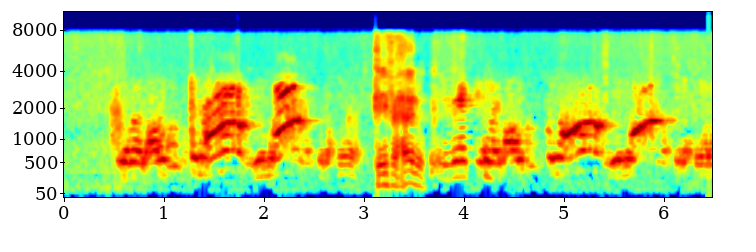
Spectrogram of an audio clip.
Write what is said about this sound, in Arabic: يعني توطي صوت التلفاز وتخليك معنا على التليفون.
